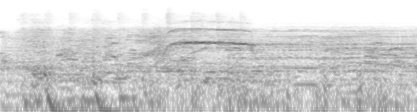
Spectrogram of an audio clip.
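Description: Loud fairground ride music with a steady beat, over riders shouting, with one long high scream about two seconds in.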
